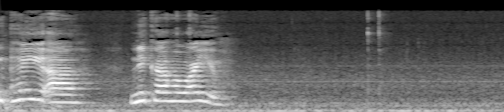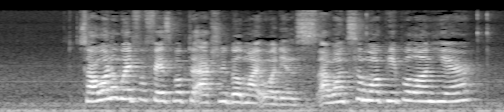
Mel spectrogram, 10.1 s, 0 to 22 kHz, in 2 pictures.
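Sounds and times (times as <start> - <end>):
faint computer clicks: 3.6 - 4.3, 9.8 - 10.0.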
